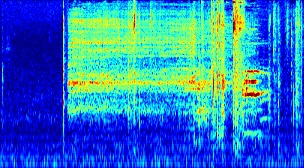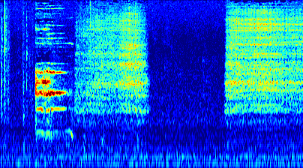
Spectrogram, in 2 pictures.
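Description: Battery-powered Japanese cat coin bank: its small motor runs in three whirring spells as the lid lifts and the toy cat peeks out. Meows come twice in the middle.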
